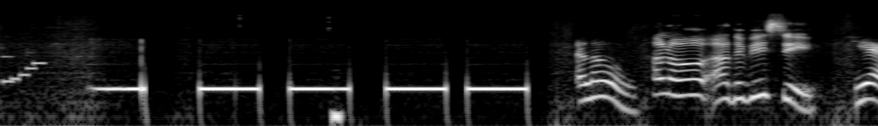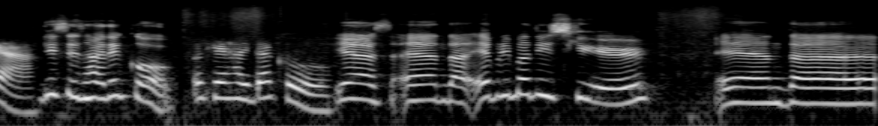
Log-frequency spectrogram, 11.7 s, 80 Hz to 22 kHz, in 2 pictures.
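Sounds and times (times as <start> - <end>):
quick rising telephone dial beeps as a call is placed: 0.0 - 3.6
speech: 3.9 - 11.7.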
